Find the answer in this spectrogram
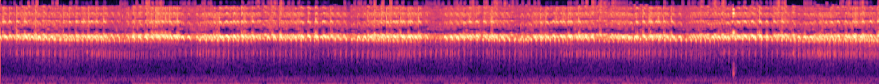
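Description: Crickets chirp in a steady, high-pitched chorus at night.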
